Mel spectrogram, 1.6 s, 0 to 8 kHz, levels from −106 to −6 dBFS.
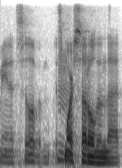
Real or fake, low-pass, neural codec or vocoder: real; 7.2 kHz; none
